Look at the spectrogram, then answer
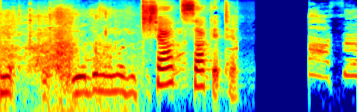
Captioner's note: shout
